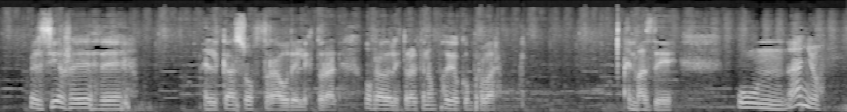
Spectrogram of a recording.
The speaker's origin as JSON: {"language": "Spanish", "country": "Bolivia", "said": "todo lo que veníamos desarrollando como bolivianos de forma independiente, soberana"}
